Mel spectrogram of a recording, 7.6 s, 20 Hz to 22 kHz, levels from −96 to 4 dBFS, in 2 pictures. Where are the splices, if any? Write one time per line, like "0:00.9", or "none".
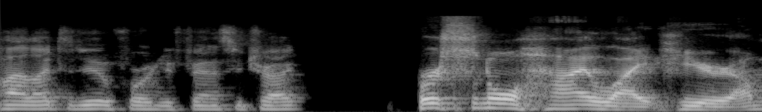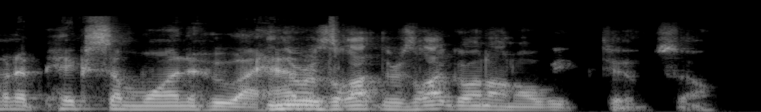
0:01.7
